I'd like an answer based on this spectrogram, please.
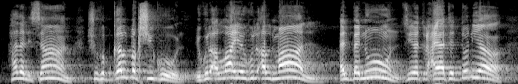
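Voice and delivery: loud, high, fervent sermon delivery; preaching at full force. Acted. Preacher urging mourners to feel God in their hearts, fervent. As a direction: drive it home to the congregation.

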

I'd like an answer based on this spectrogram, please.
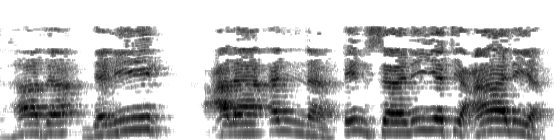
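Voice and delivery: loud preached climax on إنسانيتي; preaching shout. Real, not acted. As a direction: hit إنسانيتي hard, falling.

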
